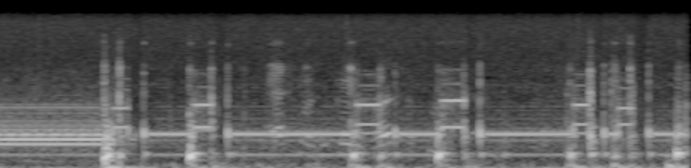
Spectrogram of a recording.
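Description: telephone dialing tones

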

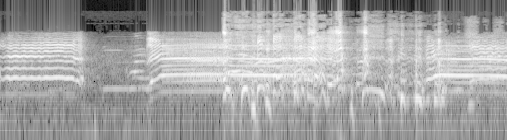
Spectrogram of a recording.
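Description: goats and sheep bleating

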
